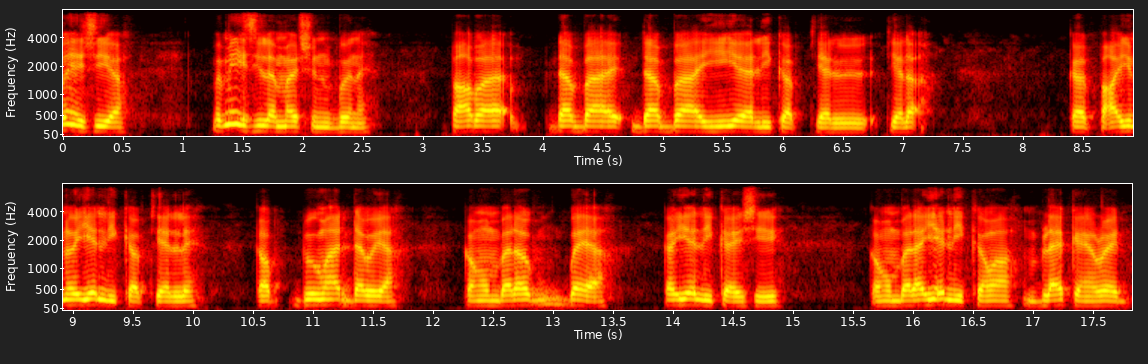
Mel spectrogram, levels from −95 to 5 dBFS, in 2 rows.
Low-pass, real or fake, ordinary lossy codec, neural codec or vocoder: 7.2 kHz; fake; Opus, 64 kbps; codec, 16 kHz, 4.8 kbps, FACodec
